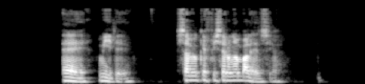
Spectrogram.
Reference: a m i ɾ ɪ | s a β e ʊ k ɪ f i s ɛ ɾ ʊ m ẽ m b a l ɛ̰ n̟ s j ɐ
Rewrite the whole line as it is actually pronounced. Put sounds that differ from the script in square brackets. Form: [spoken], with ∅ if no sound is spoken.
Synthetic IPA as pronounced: [ɛ] m i ɾ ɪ | s a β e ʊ k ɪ f i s ɛ ɾ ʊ [ŋ] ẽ m b a l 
